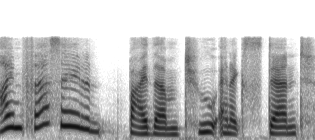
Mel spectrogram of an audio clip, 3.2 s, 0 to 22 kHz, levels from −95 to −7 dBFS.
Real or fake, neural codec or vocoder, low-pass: fake; codec, 16 kHz in and 24 kHz out, 0.9 kbps, LongCat-Audio-Codec, fine tuned four codebook decoder; 7.2 kHz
